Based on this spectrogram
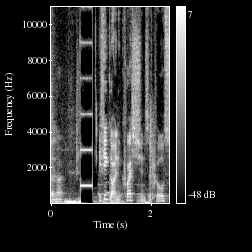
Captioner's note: beep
